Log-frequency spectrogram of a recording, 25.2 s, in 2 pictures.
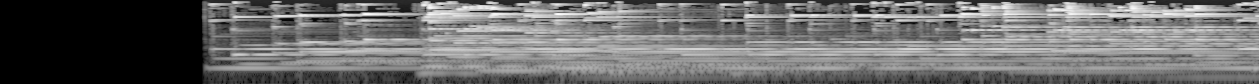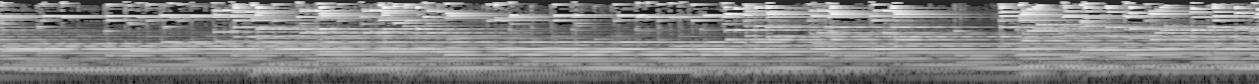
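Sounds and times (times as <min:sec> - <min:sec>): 
Regina 15-inch disc music box: 0:02.1 - 0:25.1.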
